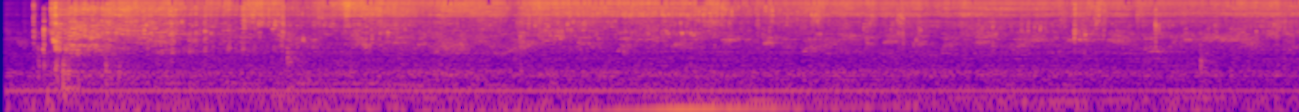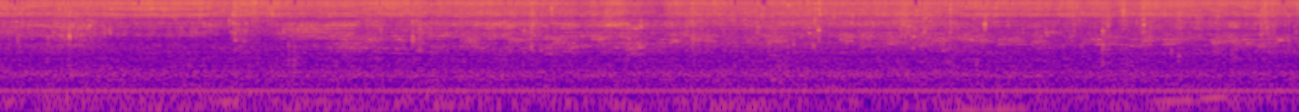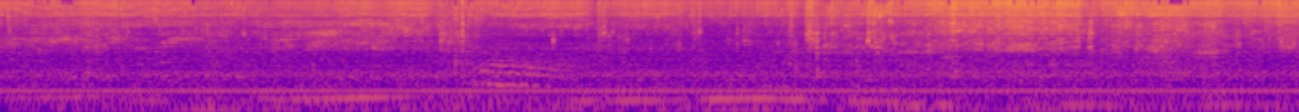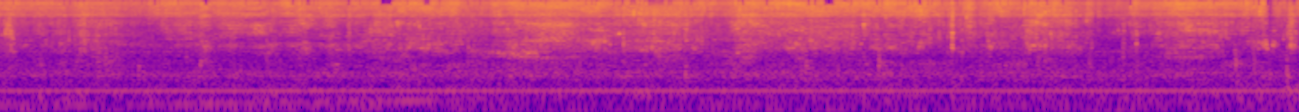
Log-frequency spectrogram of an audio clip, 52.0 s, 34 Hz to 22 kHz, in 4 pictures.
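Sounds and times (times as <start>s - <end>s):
water running from sprayer: 0.4s - 51.9s.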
